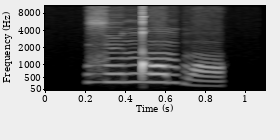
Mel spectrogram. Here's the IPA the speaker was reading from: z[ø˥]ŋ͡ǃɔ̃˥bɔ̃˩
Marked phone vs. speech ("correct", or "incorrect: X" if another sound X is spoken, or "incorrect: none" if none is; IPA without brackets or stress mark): correct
